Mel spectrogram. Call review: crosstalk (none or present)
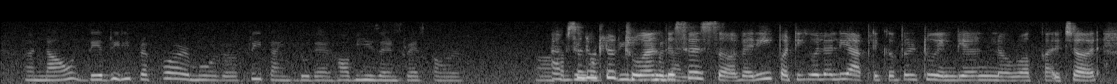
present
